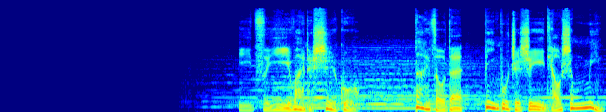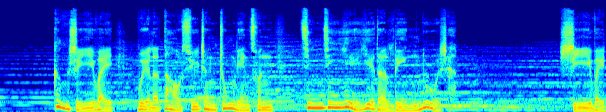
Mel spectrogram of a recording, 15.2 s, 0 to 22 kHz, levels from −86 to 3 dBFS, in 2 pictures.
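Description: Right from the start, the fade-in over the first 3.6 s has truncation distortion. The gain stage drops bits without dither, which fits a 10-bit word length, so the quiet opening up to about 2.67 s turns gritty before the fade cleans up.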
